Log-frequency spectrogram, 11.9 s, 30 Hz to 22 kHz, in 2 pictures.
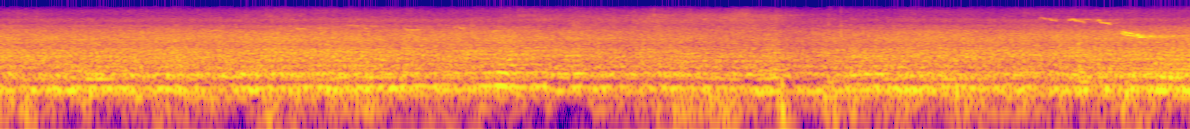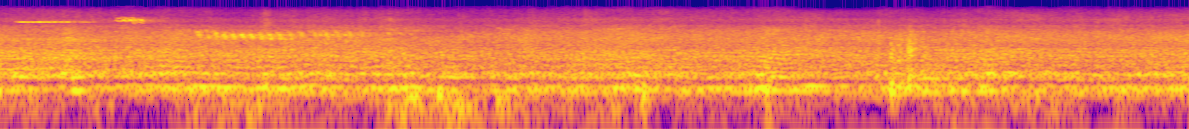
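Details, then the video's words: Many honey bees flying around a hive entrance on a sunny February day, recorded less than a foot away on a GoPro; continuous layered buzzing hum, with faint high bird chirps partway through and occasional ticks of bees landing. "4K Honey Bees - ambient video and audio"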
